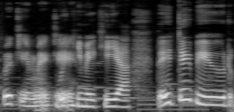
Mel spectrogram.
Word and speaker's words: Weki Meki: No, it's Wiki Mickey.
